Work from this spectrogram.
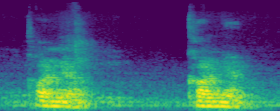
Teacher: And then the stress is on where? The stress is on the first syllable.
